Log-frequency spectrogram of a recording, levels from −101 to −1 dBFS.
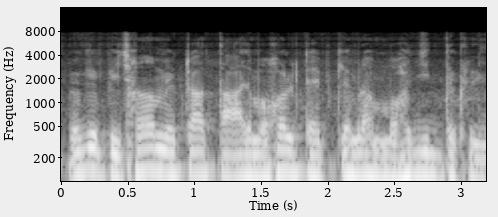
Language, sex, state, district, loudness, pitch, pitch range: Maithili, male, Bihar, Madhepura, -13 LUFS, 115 Hz, 110-120 Hz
